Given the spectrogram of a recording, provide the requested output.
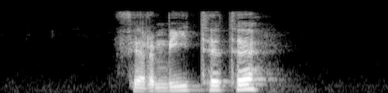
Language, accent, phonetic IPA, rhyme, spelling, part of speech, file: German, Austria, [fɛɐ̯ˈmiːtətə], -iːtətə, vermietete, adjective / verb, De-at-vermietete.ogg
- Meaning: inflection of vermieten: 1. first/third-person singular preterite 2. first/third-person singular subjunctive II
